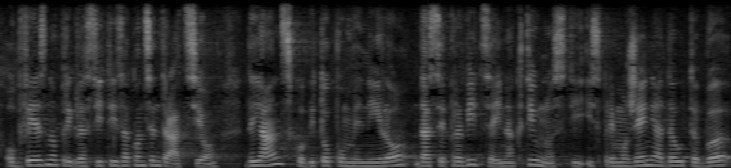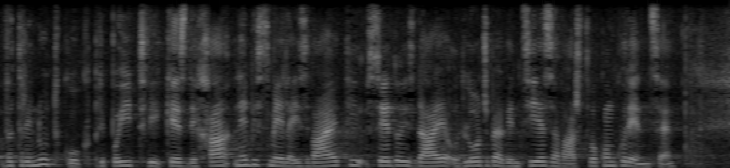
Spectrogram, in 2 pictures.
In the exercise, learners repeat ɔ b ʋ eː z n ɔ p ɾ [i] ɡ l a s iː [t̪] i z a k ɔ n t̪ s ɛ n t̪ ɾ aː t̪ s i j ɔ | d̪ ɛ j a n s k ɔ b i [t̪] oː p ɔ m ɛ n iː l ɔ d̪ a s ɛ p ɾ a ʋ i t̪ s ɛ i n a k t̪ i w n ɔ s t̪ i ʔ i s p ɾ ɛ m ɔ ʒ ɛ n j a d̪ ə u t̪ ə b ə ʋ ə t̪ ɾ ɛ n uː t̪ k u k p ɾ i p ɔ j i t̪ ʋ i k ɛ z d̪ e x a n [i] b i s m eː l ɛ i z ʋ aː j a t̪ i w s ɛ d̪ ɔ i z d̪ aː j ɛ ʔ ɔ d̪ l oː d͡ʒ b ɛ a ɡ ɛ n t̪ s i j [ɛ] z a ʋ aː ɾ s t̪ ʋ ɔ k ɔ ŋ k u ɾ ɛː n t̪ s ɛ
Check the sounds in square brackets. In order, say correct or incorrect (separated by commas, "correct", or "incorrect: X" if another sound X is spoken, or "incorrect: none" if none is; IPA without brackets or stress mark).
correct, correct, correct, incorrect: ɛ, correct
